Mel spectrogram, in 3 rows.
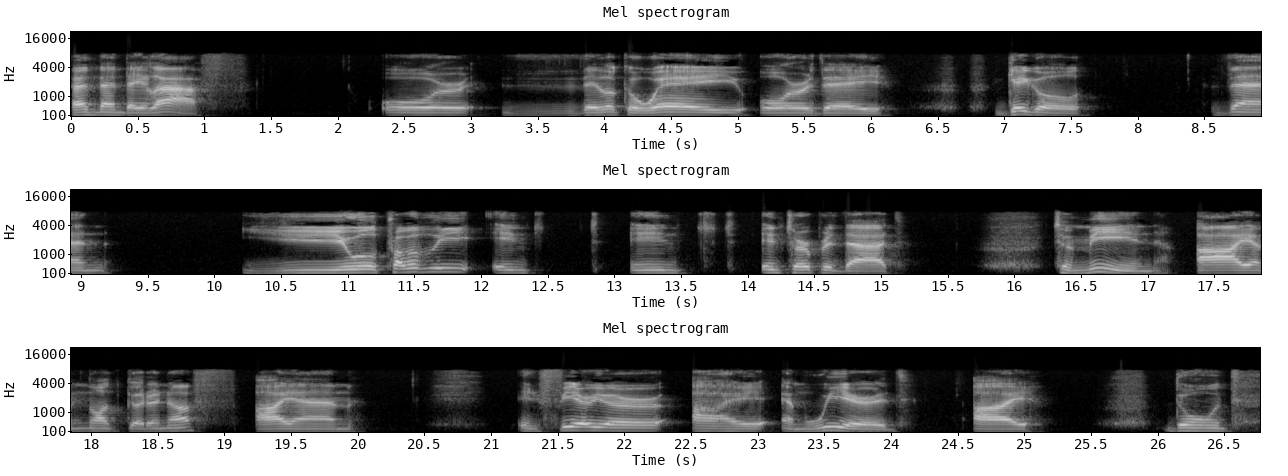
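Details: Adult man who has stuttered since age 2 or 3, speaking in an interview and using a McGuire programme breathing technique to control it; stuttering.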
